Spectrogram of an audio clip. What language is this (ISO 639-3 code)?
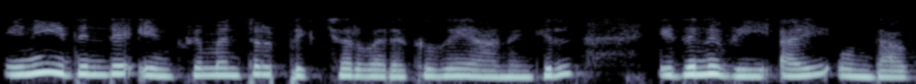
mal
